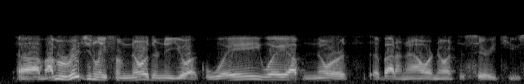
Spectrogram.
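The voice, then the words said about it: Faint mixed regional accent. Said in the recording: “I adopted just a tiny little bit of accent from every place I've ever been ... hey, where's that accent from? ... It's just a melting pot of accents”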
